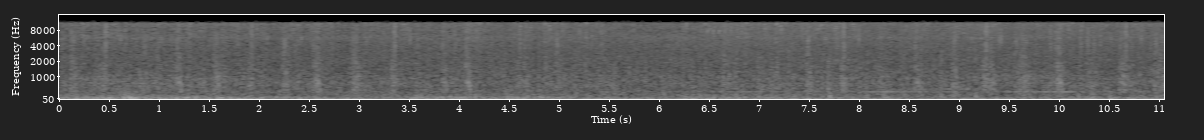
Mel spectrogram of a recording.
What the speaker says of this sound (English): I do like that it's raining,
